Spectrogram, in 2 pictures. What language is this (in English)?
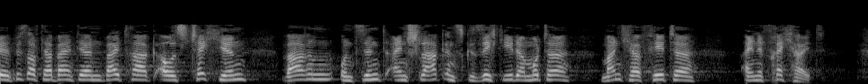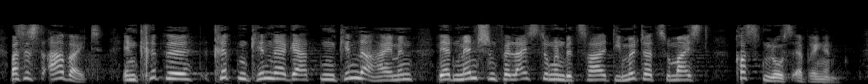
German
